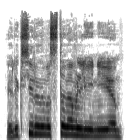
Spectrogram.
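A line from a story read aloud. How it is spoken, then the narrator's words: Healer's grumble. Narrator (Russian): пробурчал лекарь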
